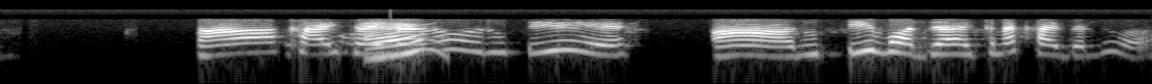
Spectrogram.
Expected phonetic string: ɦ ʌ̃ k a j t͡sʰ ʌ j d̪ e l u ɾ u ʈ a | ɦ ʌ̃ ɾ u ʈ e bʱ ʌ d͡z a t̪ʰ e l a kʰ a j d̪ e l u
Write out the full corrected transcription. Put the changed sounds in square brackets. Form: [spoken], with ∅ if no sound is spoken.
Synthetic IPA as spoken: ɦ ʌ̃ [kʰ] a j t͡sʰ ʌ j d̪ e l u ɾ u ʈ [i] | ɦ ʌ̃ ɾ u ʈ [i] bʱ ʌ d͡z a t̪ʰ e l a kʰ a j d̪ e l u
